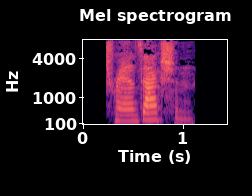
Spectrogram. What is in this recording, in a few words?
"transaction", voice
